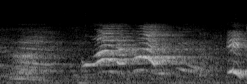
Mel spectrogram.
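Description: Speech only: an actor's high-pitched voice speaking lines on stage, in two short phrases with a brief pause between them.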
